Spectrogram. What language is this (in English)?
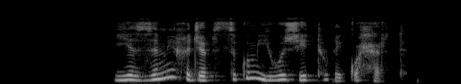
Kabardian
